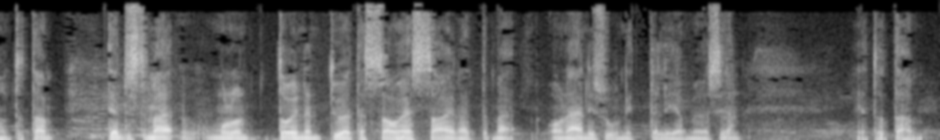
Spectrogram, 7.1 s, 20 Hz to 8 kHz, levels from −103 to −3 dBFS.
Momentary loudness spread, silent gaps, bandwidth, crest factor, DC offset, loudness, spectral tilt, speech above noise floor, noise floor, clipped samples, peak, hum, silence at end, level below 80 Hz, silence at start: 11 LU; none; 8 kHz; 18 dB; under 0.1%; -19 LUFS; -6 dB/octave; 25 dB; -43 dBFS; under 0.1%; -2 dBFS; none; 0.15 s; -32 dBFS; 0 s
